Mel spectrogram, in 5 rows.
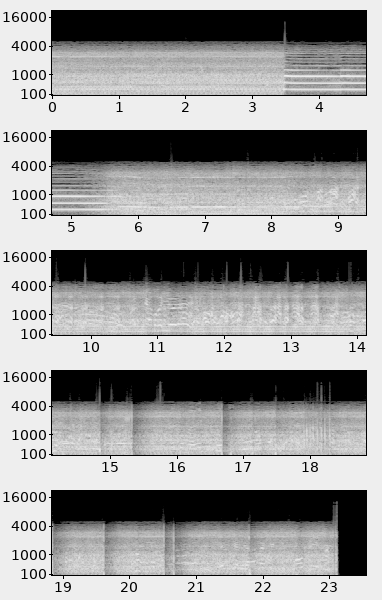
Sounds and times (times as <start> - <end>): Speech: 10.6 - 12.0, 13.8 - 19.2, 20.0 - 23.1.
